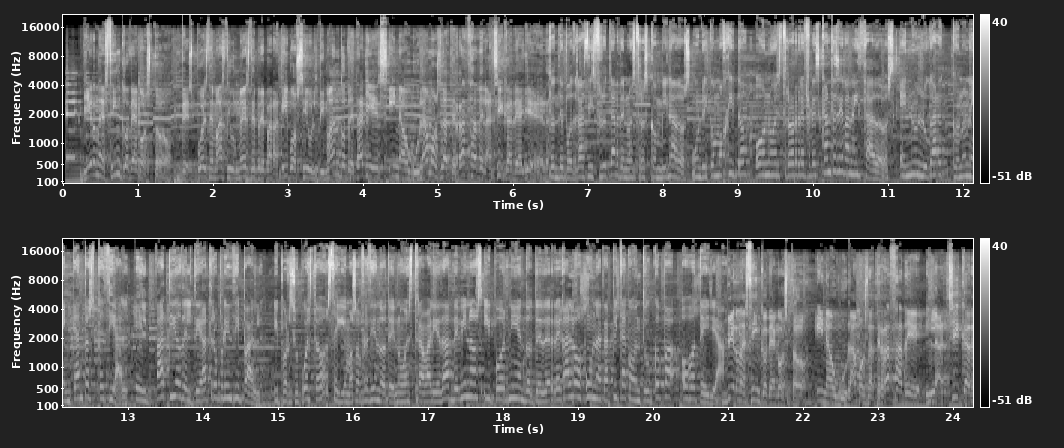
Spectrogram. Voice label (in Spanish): HOMBRE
